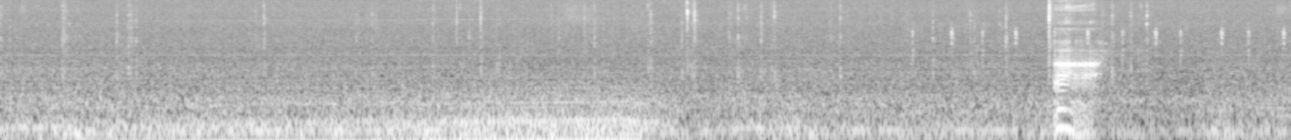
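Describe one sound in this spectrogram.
A truck engine rumbles deeply, then eases off as the truck slows.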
